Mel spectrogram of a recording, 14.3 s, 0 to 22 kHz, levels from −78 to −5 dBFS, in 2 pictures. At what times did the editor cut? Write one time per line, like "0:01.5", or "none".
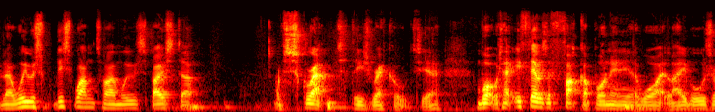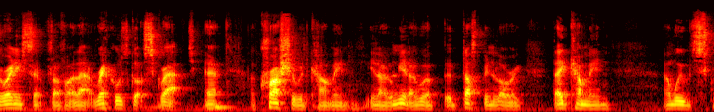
0:06.3
0:11.1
